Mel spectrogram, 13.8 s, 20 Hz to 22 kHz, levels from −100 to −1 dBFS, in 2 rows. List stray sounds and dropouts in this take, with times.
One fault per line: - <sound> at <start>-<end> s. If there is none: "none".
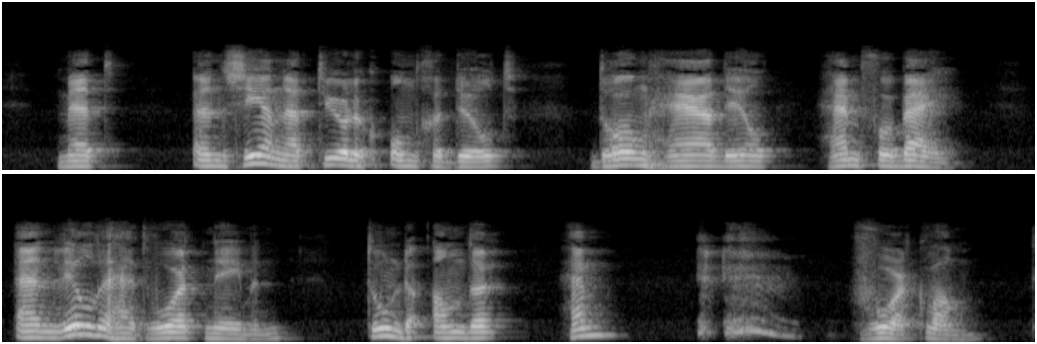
- throat clearing at 11.5-12.2 s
